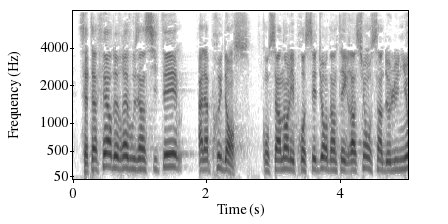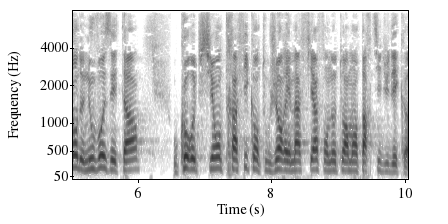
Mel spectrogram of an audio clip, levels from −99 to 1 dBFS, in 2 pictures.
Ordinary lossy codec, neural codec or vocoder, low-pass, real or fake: none; none; none; real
